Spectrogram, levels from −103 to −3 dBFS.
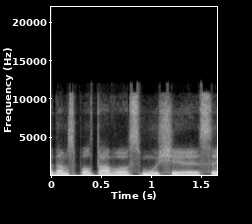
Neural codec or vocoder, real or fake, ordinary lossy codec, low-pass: codec, 24 kHz, 0.9 kbps, DualCodec; fake; Opus, 24 kbps; 10.8 kHz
